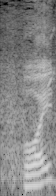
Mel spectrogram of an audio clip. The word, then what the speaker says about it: buoyed: How do you say that? Boyd. Boyd? Yeah.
